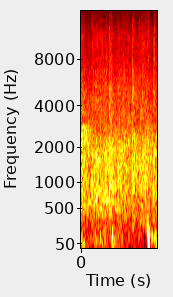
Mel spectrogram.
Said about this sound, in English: And if you will, give a round of applause and welcome our Groves Campus pastor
